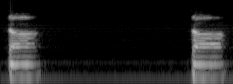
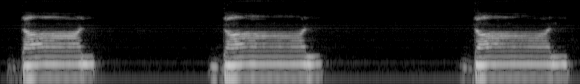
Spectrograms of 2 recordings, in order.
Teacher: جب زبان کی نوک ثنایا علیہ کی جڑوں پہ لگے گی تو یہ 3 حروف ادا ہوں گے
